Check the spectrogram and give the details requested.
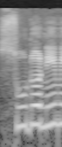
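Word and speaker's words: pseudonym: ভালো করে মনে রাখবে শব্দের বানানটা সুডোনিম এখানে সামনে একটা পি আছে পি টা সাইলেন্ট থাকে ড্রেস উইথ মেডেলস রিবনস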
